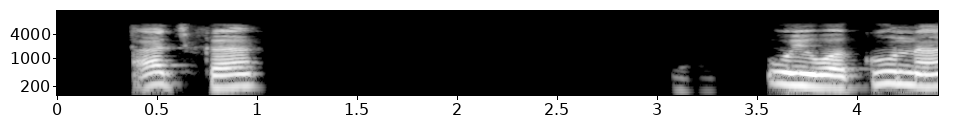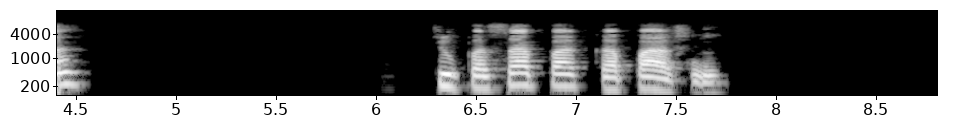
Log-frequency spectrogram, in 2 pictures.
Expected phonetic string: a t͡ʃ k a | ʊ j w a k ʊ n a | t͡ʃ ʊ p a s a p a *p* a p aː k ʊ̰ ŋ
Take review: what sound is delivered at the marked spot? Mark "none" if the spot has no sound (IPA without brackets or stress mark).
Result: k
